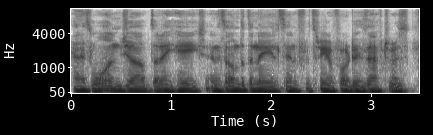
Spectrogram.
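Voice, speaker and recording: A man's voice: lowish voice, flat delivery, fast talker, background noise. A man with a west of Ireland accent hosting a casual, chatty radio interview. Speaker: radio host.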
